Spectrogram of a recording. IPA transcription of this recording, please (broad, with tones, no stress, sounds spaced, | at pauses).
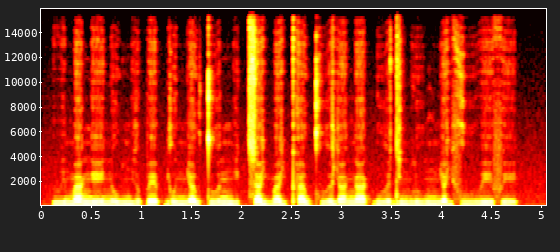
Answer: ʋ i˥˨ m a˧ ŋ eː˥˨ n o˩ w ŋ i˧˩ ə̯ p ɛː˧˥ p̚ j o˩˧ ɲ a˩ w t̪ u˧˥ ə̯ ŋ i˧˥ t̚ s a˥˨ j m a˩˧ j pʰ a˧˥ w kʰ u˩˧ ə̯ j a˩ ŋ aː˧˥ k̚ ʋ u˩˧ ə̯ d i˥˨ m l uː˩˧ ŋ ɲ a˩˧ j f uː˧ ʋ eː˥˨ f eː˧˩ t̚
